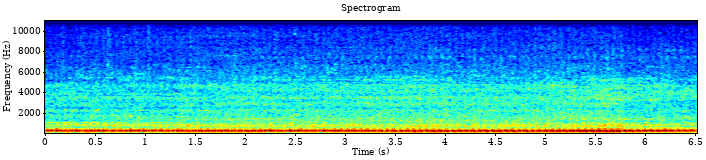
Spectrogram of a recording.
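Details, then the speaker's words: 1974 Sears Suburban SS16 twin-cylinder tractor, cold start after cleaning and washing: both cylinders fired, a little flooded, choke used. Steady, even putter with no misses or knocks. Normal cold idle. "there we go that sounds normal now still cold of"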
